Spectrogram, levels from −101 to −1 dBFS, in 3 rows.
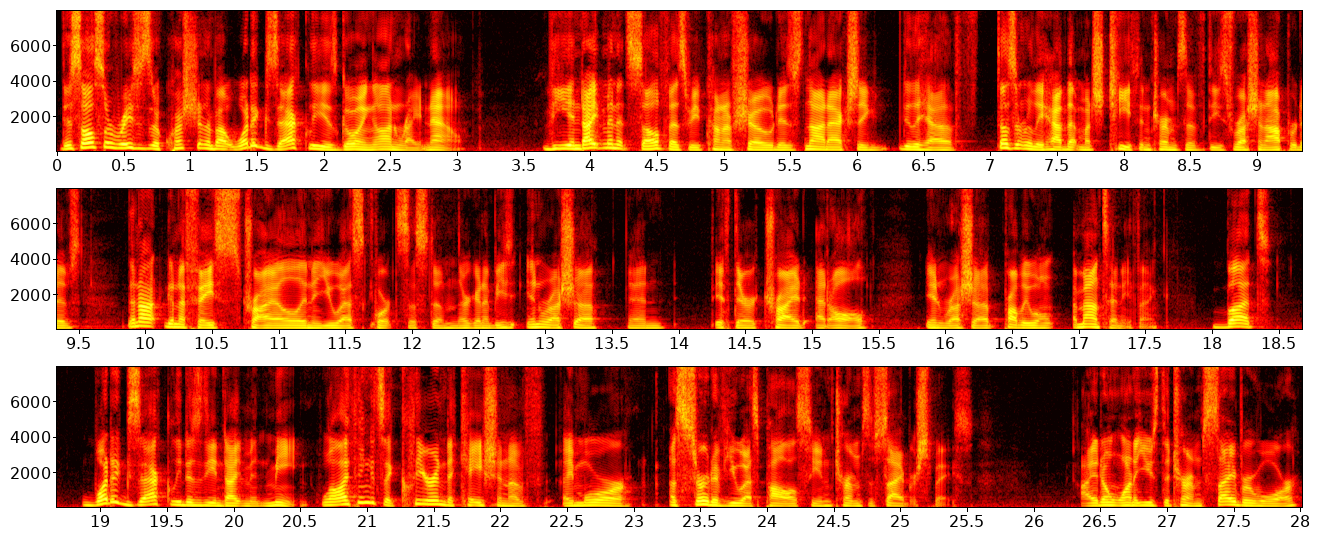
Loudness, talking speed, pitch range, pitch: -27 LUFS, 215 wpm, 125-160 Hz, 140 Hz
